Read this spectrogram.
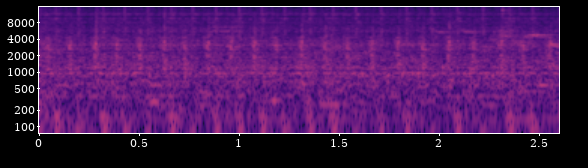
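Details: Honda Verza single-cylinder idling quickly and evenly with only light valve tick and no deep knock; owner found scored, damaged piston causing clattering and white smoke, valves, camshaft and timing chain checked fine; healthy-sounding idle.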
